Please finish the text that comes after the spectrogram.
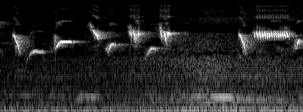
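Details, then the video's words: Black-throated canary in lively full song, used as therapy for birds that have stopped singing: bright, high sweeping chirps and slurred whistles delivered in quick succession, with a brief buzzy trill near the end. "BLACKTHROAT GACOR UNTUK TERAPI MACET BUNYI"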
